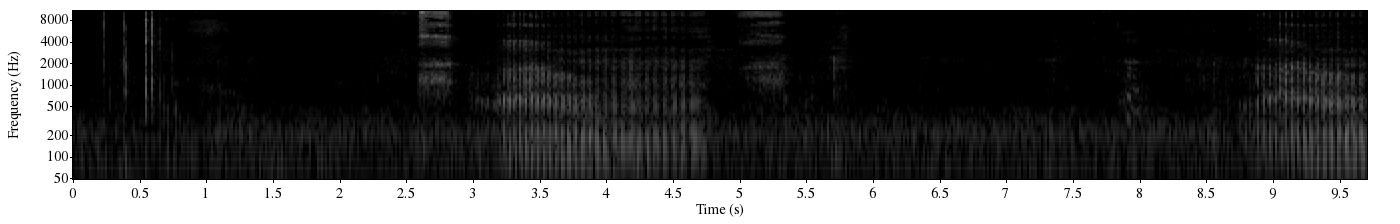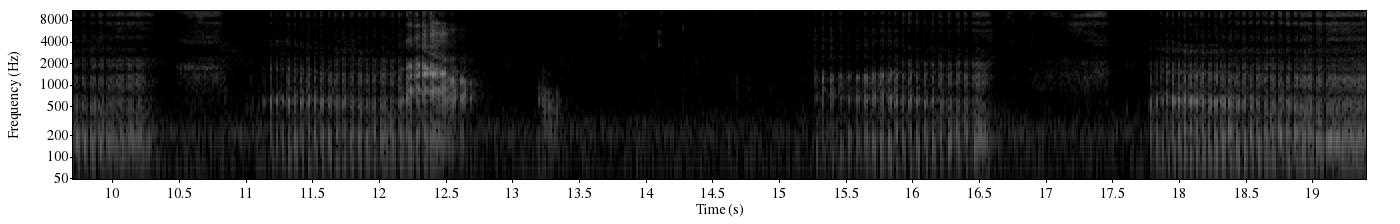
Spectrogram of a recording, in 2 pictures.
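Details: Pekingese dog indoors, angry when someone tries to take his toy mouse: low rumbling growls in bursts of about one to two seconds, separated by short quiet gaps.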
